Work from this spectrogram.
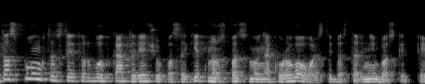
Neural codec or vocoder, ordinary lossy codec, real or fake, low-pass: none; AAC, 48 kbps; real; 7.2 kHz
